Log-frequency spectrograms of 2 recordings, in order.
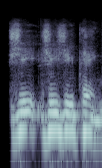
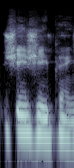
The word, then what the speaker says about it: Xi Jinping: either Putin or Xi is that how you pronounce the Chinese? Xi Jinping, yeah. Xi Jinping, yeah.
